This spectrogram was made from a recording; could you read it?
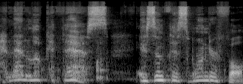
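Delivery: hushed whisper, very soft, barely audible. Speaker mocks a once-loud woman who now has followers, imitating her whisper. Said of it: "she like whispers".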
